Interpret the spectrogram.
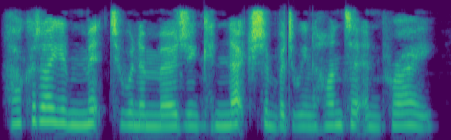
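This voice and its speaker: A woman's voice: medium pitch, steady tone, fast talker, no room sound, muffled recording. Dramatic woman audiobook narrator, dry sound. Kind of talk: scripted first-person fiction narration.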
